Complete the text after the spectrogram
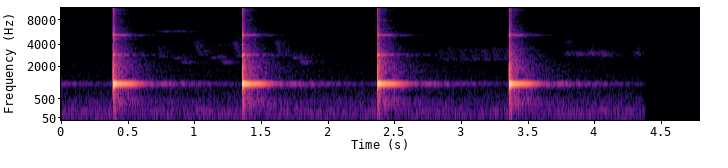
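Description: Mallets strike wooden bars of a marimba in four evenly spaced ringing notes.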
